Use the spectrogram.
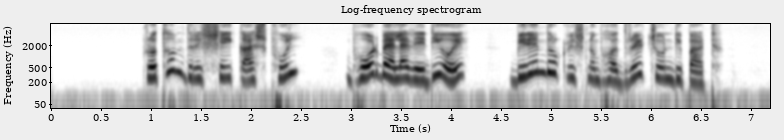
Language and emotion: Bengali, neutral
